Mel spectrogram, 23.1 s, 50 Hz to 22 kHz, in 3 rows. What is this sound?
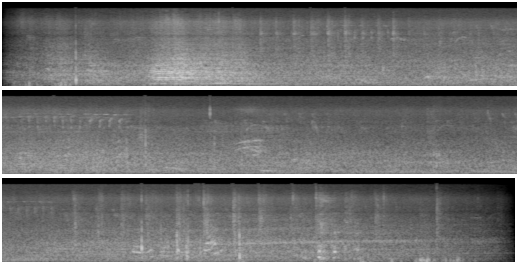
E.E.S.N°4 “Bicentenario de la Patria”
Alumnos de 5° año orientación Economía
Proyecto: “¡De qué pueblo sos!”
Materia: Geografía
Docente: Andrea Mundiñano
Autor: Micaela
Título: “Molinos”
Lugar: Av. Belgrano y Pringles
Fecha/hora: 5/11/2015 16.55hs
+ Info: Escuela de Educación Secundaria Nº4 • Cabildo
+ Info: Sonoteca Bahía Blanca
Patrimonio-Inmaterial, Cabildo, Paisaje-Sonoro, Fieldrecording, Mapa-Sonoro, Soundscape, Bahia-Blanca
